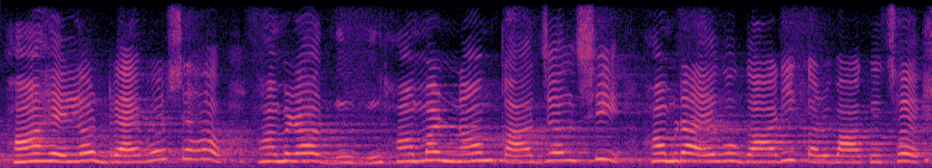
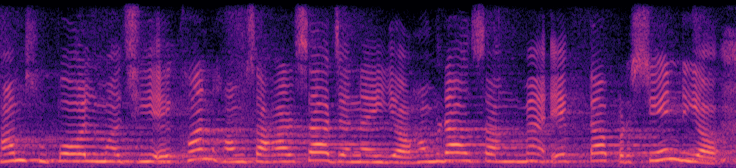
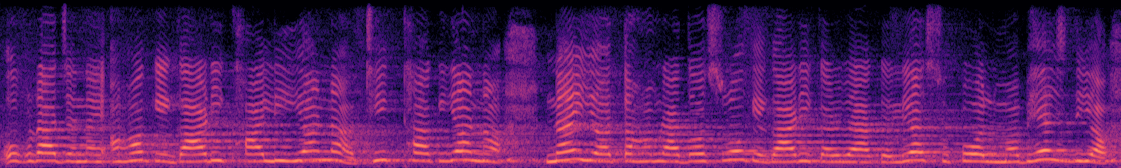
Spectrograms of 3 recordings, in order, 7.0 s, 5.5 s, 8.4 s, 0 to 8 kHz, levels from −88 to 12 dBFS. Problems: background sounds at intervals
